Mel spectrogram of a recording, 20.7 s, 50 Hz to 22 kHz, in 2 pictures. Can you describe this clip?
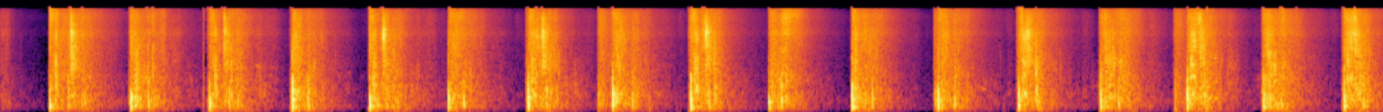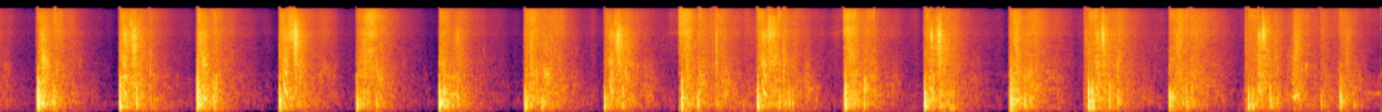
Footsteps In Squeaky Shoes
Footsteps recorded by TASCAM DR-100; edited in Sound Forge.
footstep, squeaky, shoe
